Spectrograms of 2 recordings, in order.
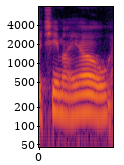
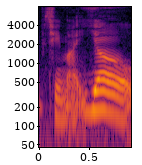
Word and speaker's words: Chimayo: Powaki, Tasuki, Chimayo with the yo on the end of it.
